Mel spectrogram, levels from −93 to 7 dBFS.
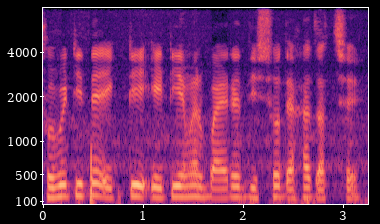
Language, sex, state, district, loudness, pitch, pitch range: Bengali, male, West Bengal, Alipurduar, -15 LUFS, 160 Hz, 150-170 Hz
